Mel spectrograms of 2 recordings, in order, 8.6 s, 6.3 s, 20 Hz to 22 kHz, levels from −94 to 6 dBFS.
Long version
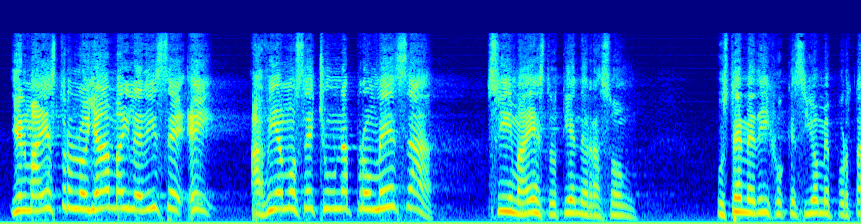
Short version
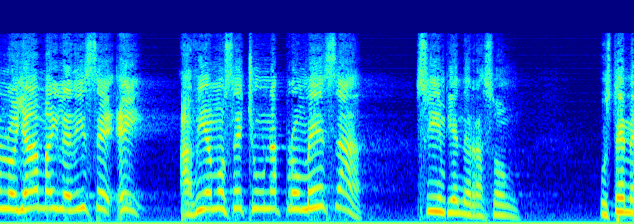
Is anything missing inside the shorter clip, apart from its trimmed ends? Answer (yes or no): yes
